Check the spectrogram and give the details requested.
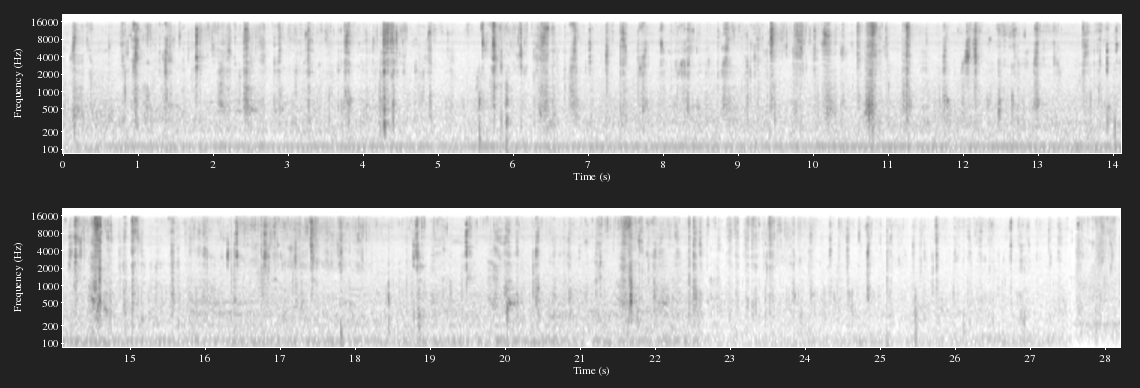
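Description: Close-up chewing of a mouthful of boiled quail eggs, chicken curry and rice, with many irregular sharp mouth clicks and smacks. A low steady hum underneath cuts off near the end.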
